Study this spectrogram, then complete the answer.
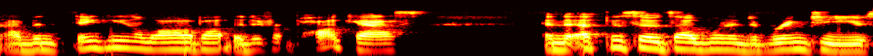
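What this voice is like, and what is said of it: Hoarse, congested voice. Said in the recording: “I apologize again for my voice. It is definitely 100% allergies. I had lost my voice for the past couple of days just because of all the head congestion ... bear with my voice”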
